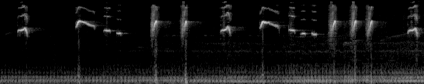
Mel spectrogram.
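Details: Common iora in full song, long roll of sharp 'shots' meant to tutor other songbirds: quick, tightly spaced very high downslurred whistles and sharp clicks, with a steady low hum in the background.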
